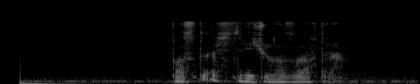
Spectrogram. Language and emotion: Russian, neutral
